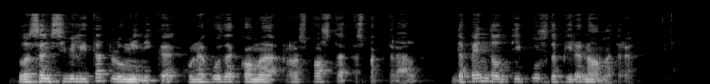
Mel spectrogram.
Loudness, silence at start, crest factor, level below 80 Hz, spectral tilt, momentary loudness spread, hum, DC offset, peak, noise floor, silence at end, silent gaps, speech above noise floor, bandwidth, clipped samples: -24 LUFS; 0.2 s; 22 dB; -56 dBFS; -5.5 dB/octave; 16 LU; none; under 0.1%; -2 dBFS; -61 dBFS; 0.8 s; none; 38 dB; 11.5 kHz; under 0.1%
